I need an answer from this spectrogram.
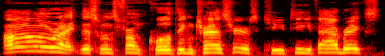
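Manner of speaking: usual speaking voice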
